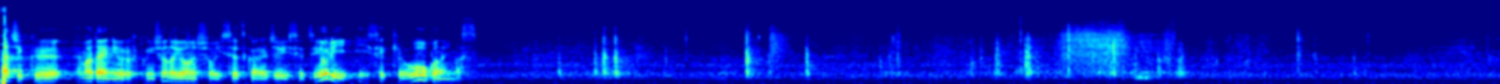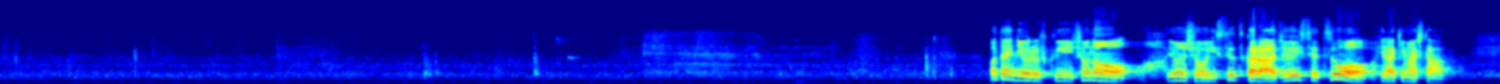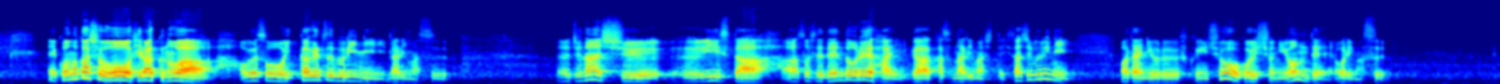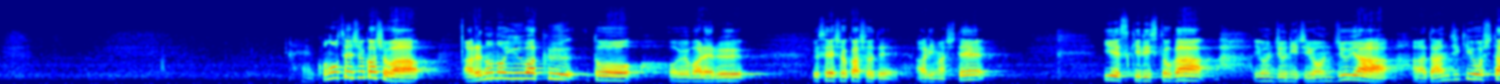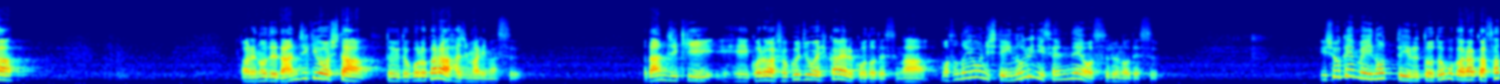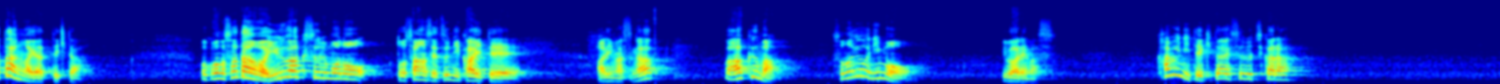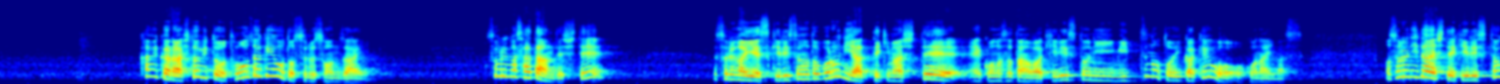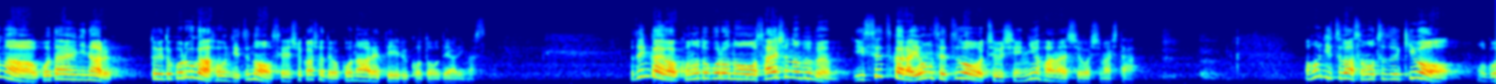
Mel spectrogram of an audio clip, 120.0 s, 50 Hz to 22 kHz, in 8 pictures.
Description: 2022年05月01日朝の礼拝「誘惑（二）」綱島教会
綱島教会。説教アーカイブ。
